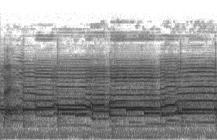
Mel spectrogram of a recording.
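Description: Traditional Khmer ensemble music: a reedy lead melody in long held notes that step from pitch to pitch, with light percussion strikes beneath.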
